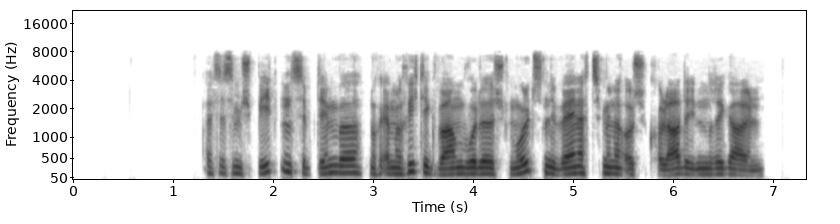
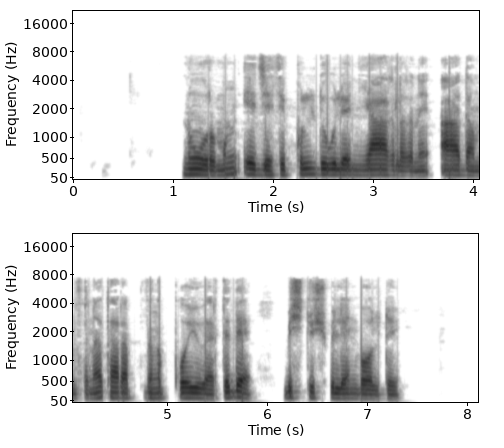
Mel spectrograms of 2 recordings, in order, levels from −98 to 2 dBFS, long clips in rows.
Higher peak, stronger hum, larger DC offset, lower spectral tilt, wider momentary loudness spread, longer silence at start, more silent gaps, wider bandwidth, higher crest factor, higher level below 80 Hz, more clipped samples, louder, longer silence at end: about the same, -4 dBFS vs -2 dBFS; neither; neither; second, -5 dB/octave vs -6.5 dB/octave; about the same, 8 LU vs 8 LU; first, 1.35 s vs 1.1 s; neither; about the same, 8.2 kHz vs 7.6 kHz; about the same, 20 dB vs 18 dB; second, -62 dBFS vs -54 dBFS; neither; about the same, -21 LUFS vs -21 LUFS; second, 0.45 s vs 0.8 s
